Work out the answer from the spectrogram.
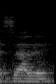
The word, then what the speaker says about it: Sade: Yeah, Sade. And how do you It's a say? bit more, well, in Nigeria it's more like that. It's Sade in Nigeria.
